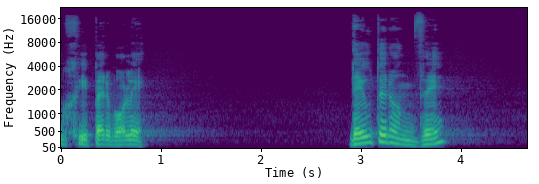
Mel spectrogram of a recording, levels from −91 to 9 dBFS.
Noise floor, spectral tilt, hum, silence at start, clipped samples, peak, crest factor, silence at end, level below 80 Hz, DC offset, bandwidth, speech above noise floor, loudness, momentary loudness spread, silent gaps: -74 dBFS; -7 dB/octave; none; 0 s; under 0.1%; -2 dBFS; 22 dB; 0.8 s; -82 dBFS; under 0.1%; 18.5 kHz; 53 dB; -22 LUFS; 7 LU; none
